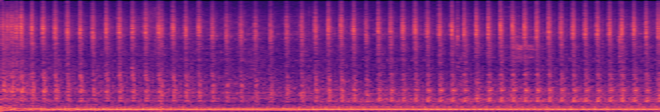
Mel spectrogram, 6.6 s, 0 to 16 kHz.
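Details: Old Dodge Power Wagon flathead engine idling with a 12-volt coil and no cooling system. Sharp, regular rod knock, about seven a second, taps over a low idle rumble; otherwise it runs fairly well.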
